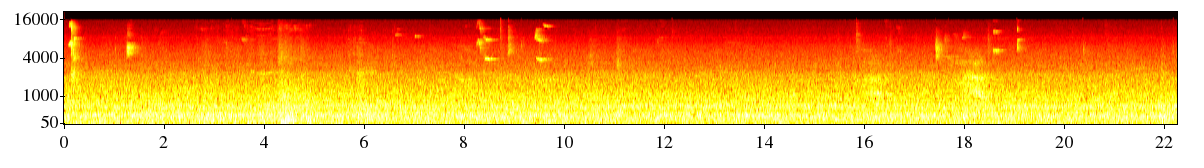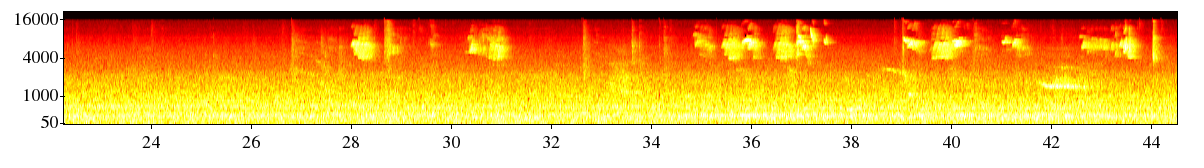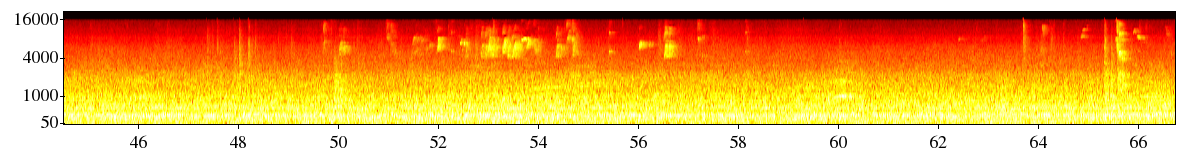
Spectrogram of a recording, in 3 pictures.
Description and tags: squirrel monkeys01
Squirrel monkeys calling and moving around their indoor exhibit. Recorded with a Zoom H2.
